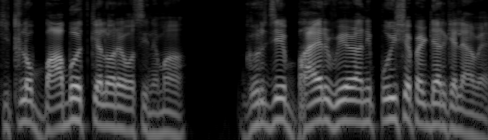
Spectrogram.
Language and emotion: Goan Konkani, angry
